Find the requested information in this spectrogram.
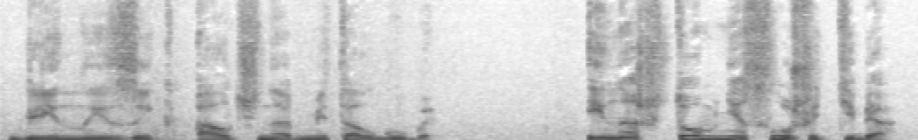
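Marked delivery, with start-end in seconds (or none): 2.9-4.5 put-on higher, defiant young girl; girl standing tall, defiant; girl's voice. A narrator's reading. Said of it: "сказала ему девушка".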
